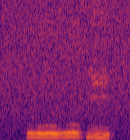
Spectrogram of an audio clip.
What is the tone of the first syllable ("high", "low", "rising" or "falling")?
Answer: low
